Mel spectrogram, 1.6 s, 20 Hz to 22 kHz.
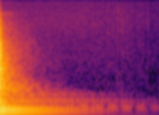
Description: TOM TOM HI; Club-50 - Foundations Roland; Ext.Snare

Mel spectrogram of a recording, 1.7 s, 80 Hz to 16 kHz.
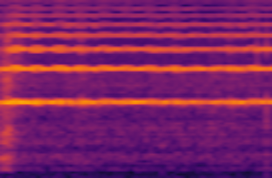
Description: STR SW VLN, Vlns 8 fff, Agitato; String Master Series

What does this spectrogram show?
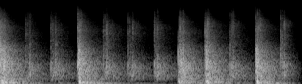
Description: BULERIAS TAP, Flamenco

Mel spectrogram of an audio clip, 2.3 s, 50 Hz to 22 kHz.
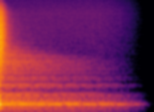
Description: SNARE Tune, 808; Drum Kit; Polyend; Stazma & Concrete Collage; Spring808

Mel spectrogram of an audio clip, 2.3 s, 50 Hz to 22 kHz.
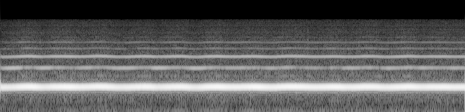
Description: FLUT1; ILIO; Propeller Island Legendary M400

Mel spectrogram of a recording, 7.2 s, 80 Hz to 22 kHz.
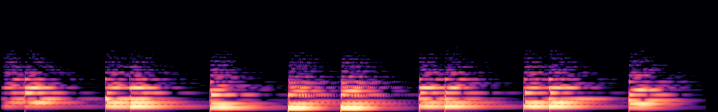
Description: MOOG, Roots Disco; USB Soundscan vol.32; AKAI

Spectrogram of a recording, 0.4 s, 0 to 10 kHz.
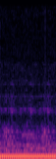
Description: C2, B3 ORGANS; Greytsounds

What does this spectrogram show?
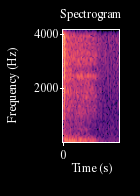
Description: bdrum; cameo; ST-XX Amiga Soundtracker Sample Packs

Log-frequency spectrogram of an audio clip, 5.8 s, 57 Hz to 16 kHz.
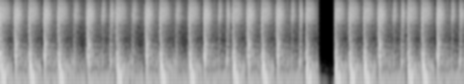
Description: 165, Drum Loops, Drum & Bass; Total Drum&Bass

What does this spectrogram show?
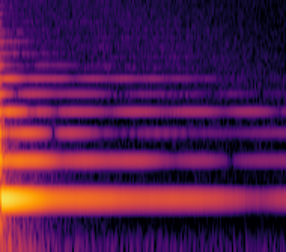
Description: BOSENDORF

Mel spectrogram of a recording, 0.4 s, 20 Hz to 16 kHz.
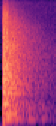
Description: DPM3 kit, PEAVEY DPM; Rubber Chicken Software Sample Bank

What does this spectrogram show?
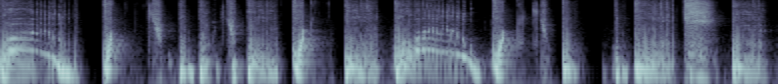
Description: Beat Box, Hip-Hop and RnB Vocals

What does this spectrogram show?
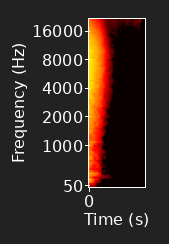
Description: Snare 65 Reg Stereo, Deeply Sampled Drums

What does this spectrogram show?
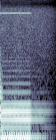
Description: chord one shot bomb A, Classic Chicago House; Sample Magic; Chord Shots

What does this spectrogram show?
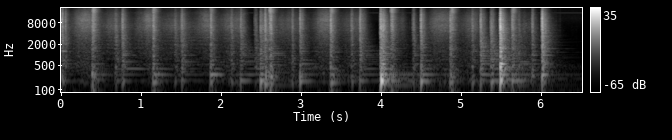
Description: BRU, BRUSH; Univers Sons; Jazzistic

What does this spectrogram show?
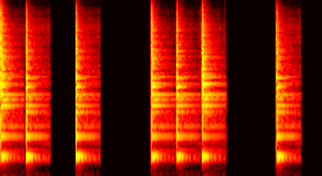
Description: Cow Bell, Latin Percussion

